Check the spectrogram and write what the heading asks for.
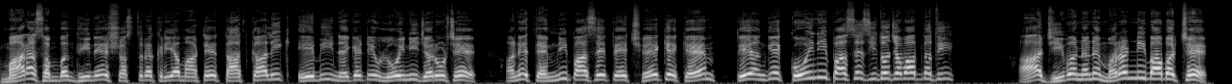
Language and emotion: Gujarati, angry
